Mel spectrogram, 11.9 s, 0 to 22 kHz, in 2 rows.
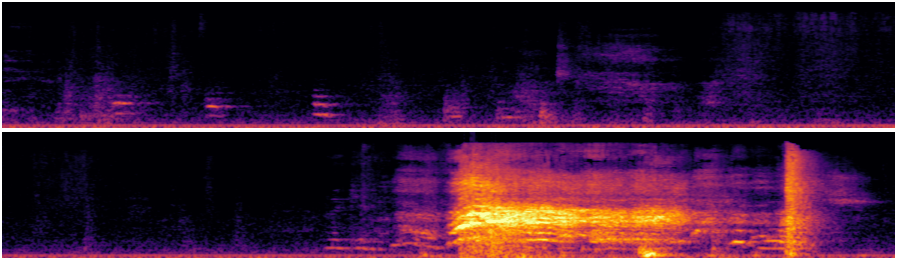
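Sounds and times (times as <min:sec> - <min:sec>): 
child screaming: 0:08.8 - 0:10.6
sharp smacking sound: 0:11.2 - 0:11.6.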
